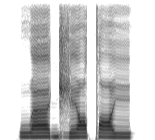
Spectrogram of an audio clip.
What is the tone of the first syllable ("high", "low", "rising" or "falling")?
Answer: high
